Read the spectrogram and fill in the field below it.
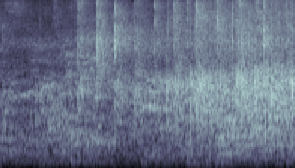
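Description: A woman claps her hands.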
